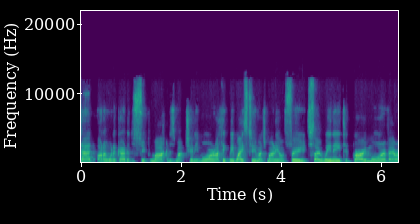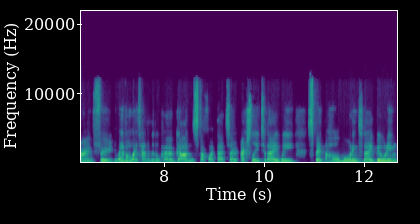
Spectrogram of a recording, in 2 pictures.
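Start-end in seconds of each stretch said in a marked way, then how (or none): none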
